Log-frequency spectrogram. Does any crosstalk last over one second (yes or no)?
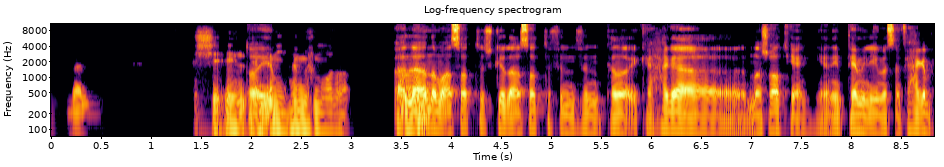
no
